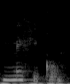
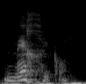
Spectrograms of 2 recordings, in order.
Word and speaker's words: México: One mystery word in Spanish is Mexico, which is written with the letter X, but the sound is the sound that you saw here. So most Mexicans would say Mexico, so with the sound very soft. But someone from I don't know, Madrid, for example, would say Mexico, stronger, okay? But even though you do write Mexico with the letter X, the sound is not X like taxi, okay?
